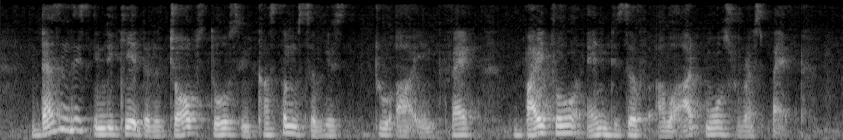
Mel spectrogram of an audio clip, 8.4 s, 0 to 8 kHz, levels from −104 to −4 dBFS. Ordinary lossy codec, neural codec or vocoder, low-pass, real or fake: none; codec, 16 kHz, 8 kbps, FreqCodec, smaller model; 7.2 kHz; fake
